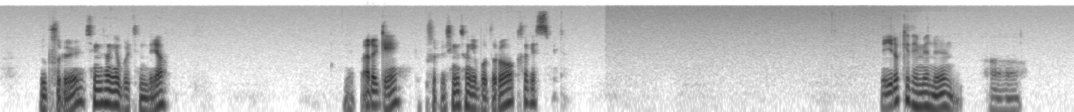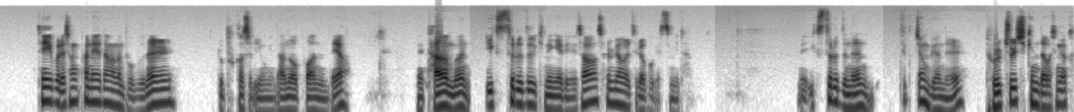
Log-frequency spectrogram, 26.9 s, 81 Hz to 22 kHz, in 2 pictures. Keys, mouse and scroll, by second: 2.9 KP_7, 3.9 g, 7.0 ctrl+r, 10.3-12.8 middle drag, 13.2-14.9 middle drag, 16.2-17.2 middle drag, 17.5-19.1 middle drag, 19.7-21.3 middle drag.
